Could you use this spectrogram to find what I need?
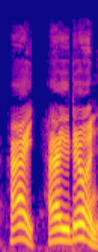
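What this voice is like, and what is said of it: Imitates another person's voice. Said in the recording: “the boss at that video production house had kind of a funny way of talking ... my imitation”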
